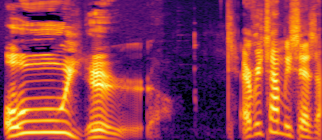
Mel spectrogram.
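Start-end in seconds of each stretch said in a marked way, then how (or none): 0.1-1.1 Kool-Aid Man shout. Retold or imitated.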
